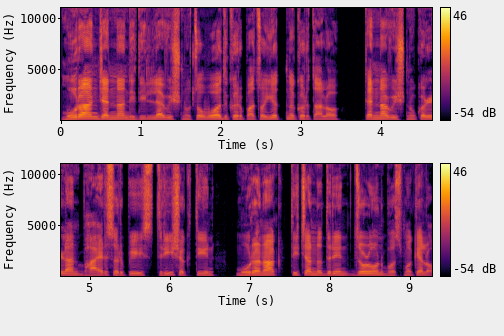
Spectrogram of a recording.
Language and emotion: Goan Konkani, neutral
